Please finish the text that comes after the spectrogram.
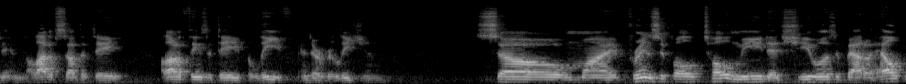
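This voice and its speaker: A man in his twenties from Costa Rica, with a Costa Rican Spanish accent, giving a halting personal testimony with many fillers and slips into Spanish. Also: lowish voice, fairly bright tone, reverberant. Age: 20s. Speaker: testimony speaker.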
